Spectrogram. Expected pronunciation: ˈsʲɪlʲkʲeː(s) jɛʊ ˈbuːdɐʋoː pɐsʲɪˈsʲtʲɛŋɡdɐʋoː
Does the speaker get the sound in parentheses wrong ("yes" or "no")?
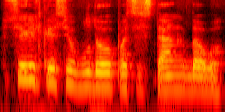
no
